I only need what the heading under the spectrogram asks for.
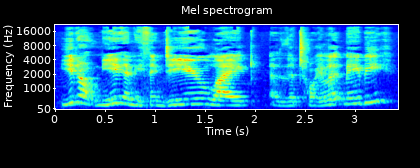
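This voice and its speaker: A woman's voice: on the high side, animated, measured pace. Woman doing a hearty, over-friendly neighbor man, roomy sound. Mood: friendly, awkward. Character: booming, super friendly, nervous neighbor man, a father. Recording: roomy echo, distant mic.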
